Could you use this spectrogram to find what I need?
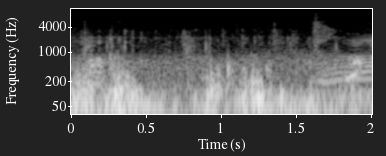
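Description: A spinning fishing reel is cranked to wind in line.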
